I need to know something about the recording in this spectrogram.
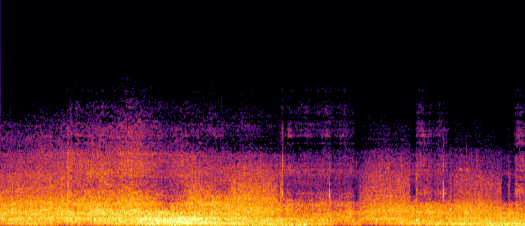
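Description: A vehicle passing by: a rushing noise that builds to its loudest about three to four seconds in, then fades back to a steady background rush.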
